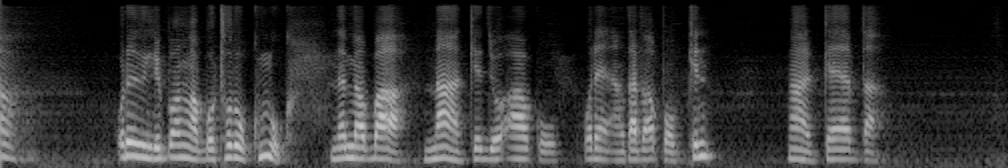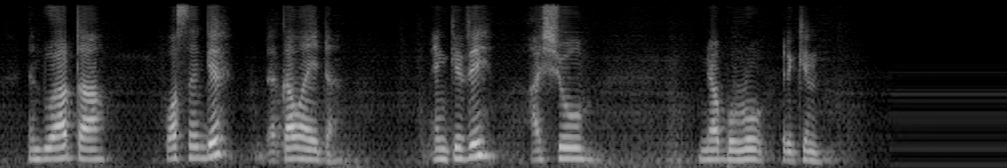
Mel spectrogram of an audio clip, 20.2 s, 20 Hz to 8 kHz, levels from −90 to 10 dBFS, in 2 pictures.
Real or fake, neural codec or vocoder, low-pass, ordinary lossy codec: fake; codec, 16 kHz, about 1 kbps, DyCAST, with the encoder's durations; 7.2 kHz; none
